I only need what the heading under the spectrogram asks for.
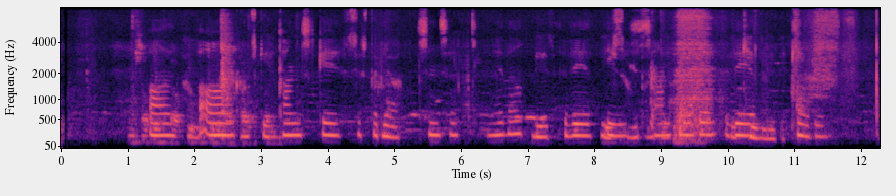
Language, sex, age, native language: Icelandic, male, 18-19, Arabic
